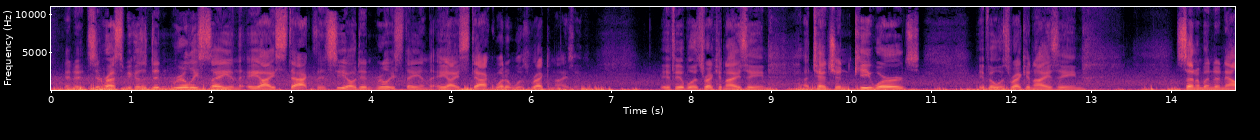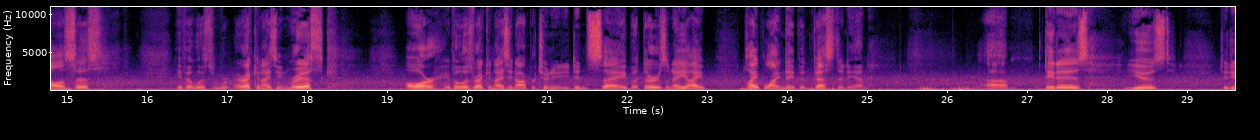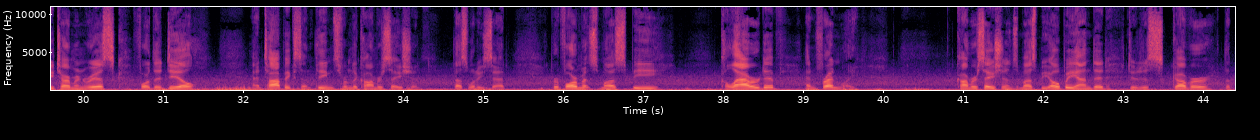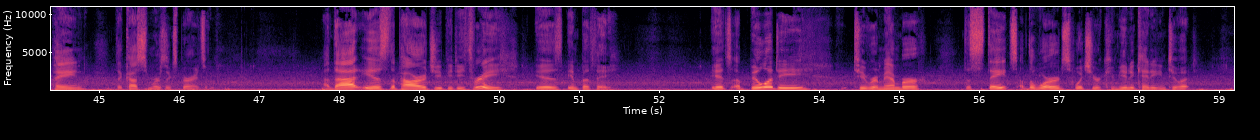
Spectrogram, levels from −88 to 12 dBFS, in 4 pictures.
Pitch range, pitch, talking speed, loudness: 120-160 Hz, 145 Hz, 125 wpm, -22 LUFS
